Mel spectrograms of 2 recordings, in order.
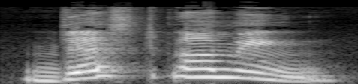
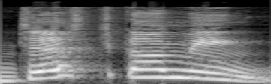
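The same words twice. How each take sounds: First: Slow, clear "just coming" for learners; slow model repeat. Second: Said in the usual way. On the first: Shown as a demonstration. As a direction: draw out "just coming" slowly. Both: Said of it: "teacher models phrase twice".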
